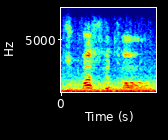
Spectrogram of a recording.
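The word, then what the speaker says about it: Mascoutah: We're going up here to Muscataw, M-A-S-C-O-U-T-A-H, Muscataw. Well, that's the way I would pronounce it, being from Baltimore.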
